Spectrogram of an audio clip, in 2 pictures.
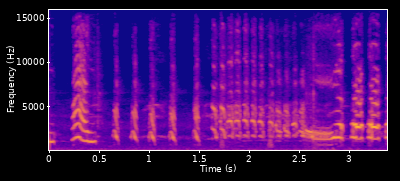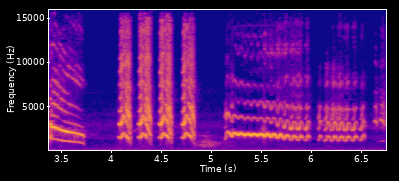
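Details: White-cheeked laughingthrush in morning singing practice, delivering rapid chattering notes and short whistled slurs, mixed with harsher rattling phrases and quick bursts, with a brief pause midway.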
